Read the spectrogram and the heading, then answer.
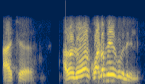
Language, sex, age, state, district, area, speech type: Bengali, male, 45-60, West Bengal, Hooghly, rural, conversation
